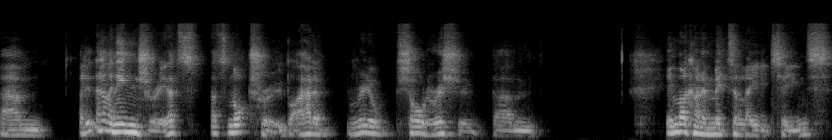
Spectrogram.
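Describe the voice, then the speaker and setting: Lively intonation marks this man's somewhat breathy, medium-pitched voice. He keeps a fairly slow pace. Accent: English. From England. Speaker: golf biomechanics expert. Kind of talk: interview conversation. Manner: halting, many fillers.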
